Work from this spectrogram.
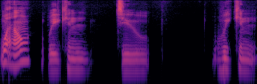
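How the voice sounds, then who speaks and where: A quiet man speaks with a fairly low pitch. The sound is dry and close with no echo, on a very clean recording with a silent background. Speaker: streamer. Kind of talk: casual commentary while reading a screen. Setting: at home with others in the house. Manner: quiet, keeping voice down; hesitant, many fillers.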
